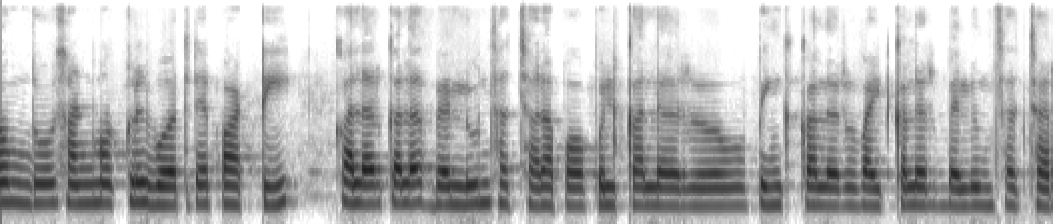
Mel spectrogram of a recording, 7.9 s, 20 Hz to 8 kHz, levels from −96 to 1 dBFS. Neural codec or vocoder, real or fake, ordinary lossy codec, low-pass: codec, 16 kHz, 4 kbps, X-Codec, HuBERT features, trained on balanced general audio; fake; Opus, 64 kbps; 7.2 kHz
